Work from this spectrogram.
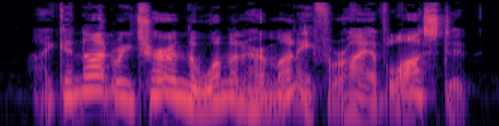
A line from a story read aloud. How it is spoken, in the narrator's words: replied the wretch in a shaking voice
